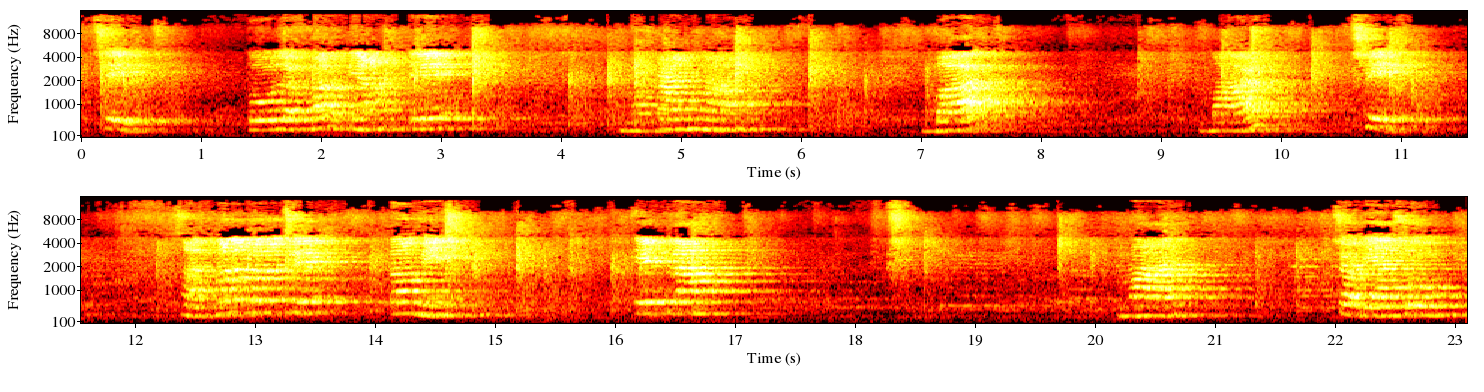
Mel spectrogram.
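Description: A young woman speaks slowly and clearly nearby, as if dictating.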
